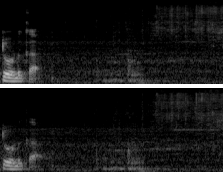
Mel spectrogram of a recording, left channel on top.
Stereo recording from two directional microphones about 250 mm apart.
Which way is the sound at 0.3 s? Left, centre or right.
Left.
